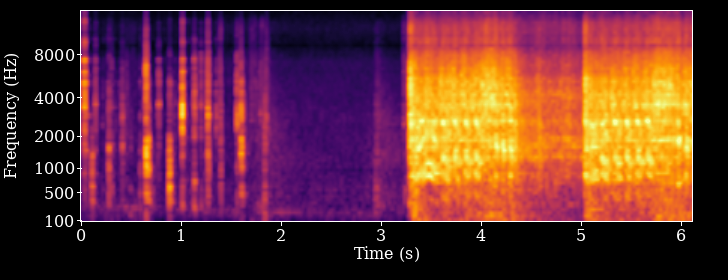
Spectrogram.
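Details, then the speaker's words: 2nd-gen 24-valve Cummins after swapping in new injectors and a modified HX40 turbo, injectors bled at cylinders 1, 3 and 4: a few clicks, then catches hard into a loud steady run; normal first start after fuel bleeding. "If the truck starts and it's super rough, don't be worried. That is normal until it bleeds out."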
